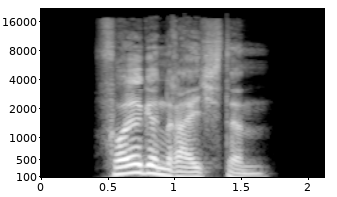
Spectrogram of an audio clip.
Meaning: strong dative masculine/neuter singular superlative degree of folgenreich
- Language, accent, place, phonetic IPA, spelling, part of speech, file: German, Germany, Berlin, [ˈfɔlɡn̩ˌʁaɪ̯çstəm], folgenreichstem, adjective, De-folgenreichstem.ogg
